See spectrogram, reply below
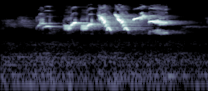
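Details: A double-collared seedeater sings firmly: a rapid, high, twittering phrase of bright chirps and quick up-and-down slurred notes, loudest in the middle, lasting about a second and a half over faint low background hum.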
